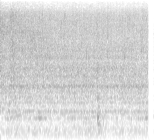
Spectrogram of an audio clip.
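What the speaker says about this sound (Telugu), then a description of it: "ఇక్కడ మనం వేసిన అల్లం వెల్లుల్లి పేస్ట్ అయితే చక్కగా పచ్చివాసన పోయేదాకా ఫ్రై చేస్తాము" Ginger garlic paste and onions fry in a pan for a chicken fry, a steady, loud broadband sizzle that runs unbroken before cutting out abruptly at the very end.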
